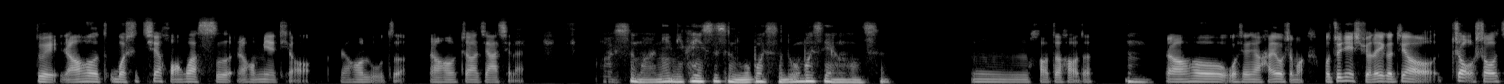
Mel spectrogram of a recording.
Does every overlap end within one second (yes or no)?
yes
